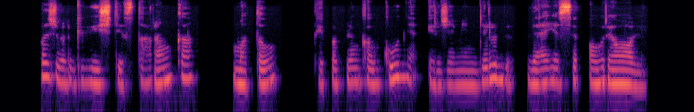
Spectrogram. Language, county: Lithuanian, Kaunas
